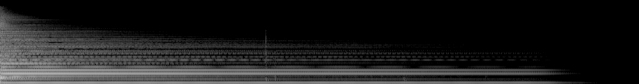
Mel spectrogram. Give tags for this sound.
household; percussion

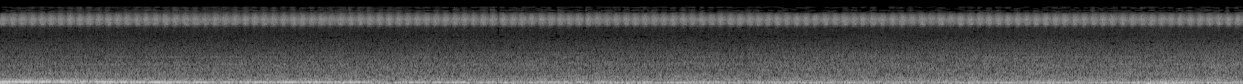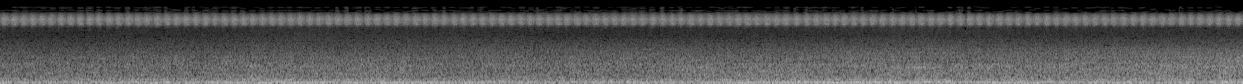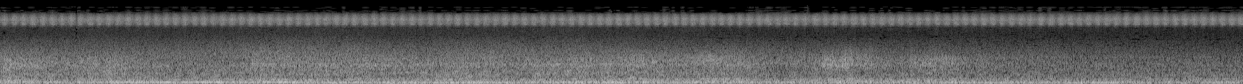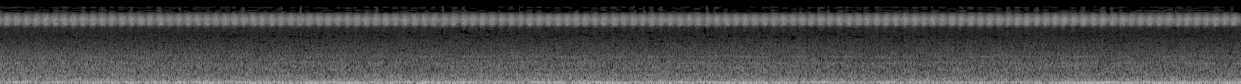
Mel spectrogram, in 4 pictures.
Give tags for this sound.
ambiance; field-recording

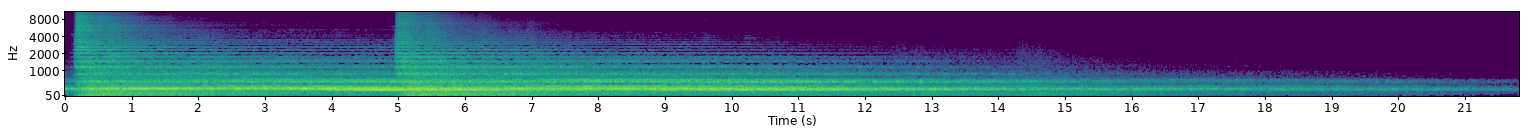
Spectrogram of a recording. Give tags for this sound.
multisample; pad; space; drone; soundscape; artificial

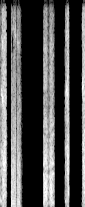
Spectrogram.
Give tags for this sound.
glitchbreak; freaky; breakcore; glitch; techno

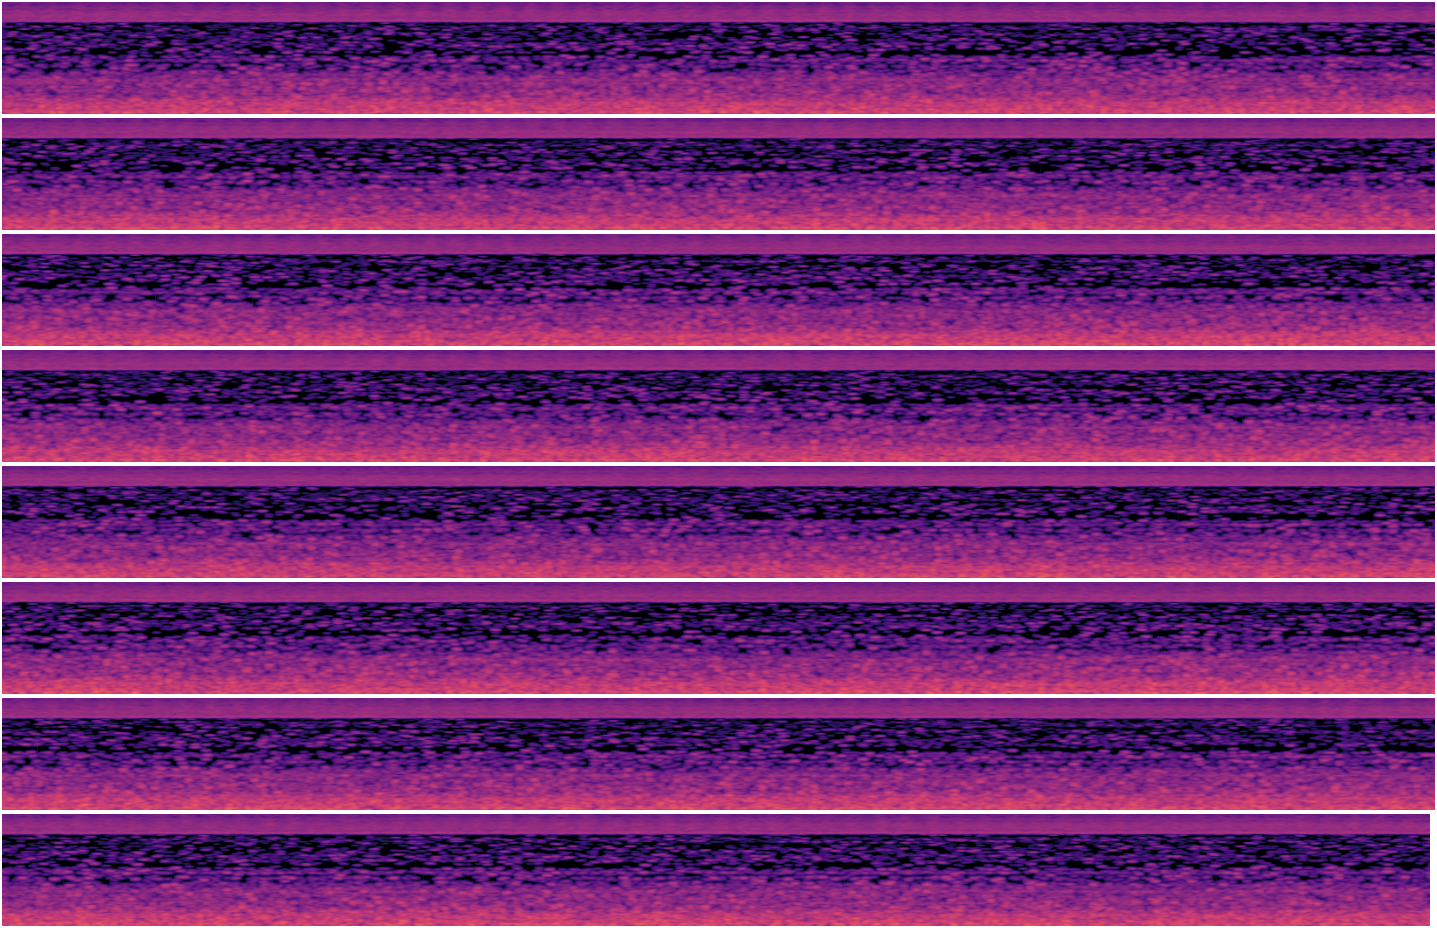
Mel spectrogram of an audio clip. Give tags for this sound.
field-recording; school; sfx

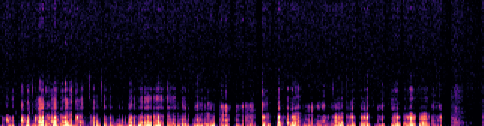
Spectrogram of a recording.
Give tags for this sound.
Dragon; language; Speakeing

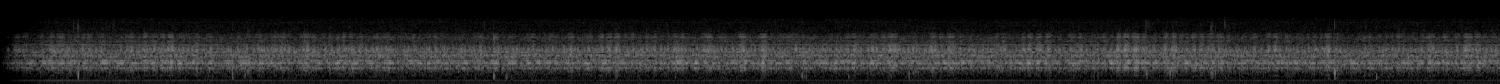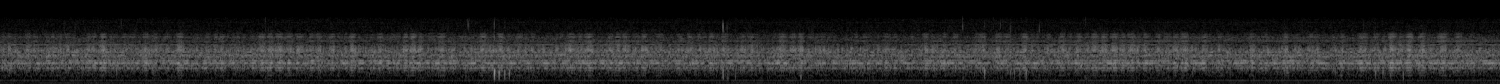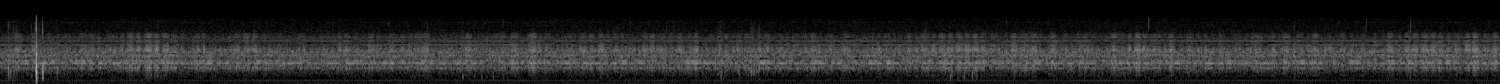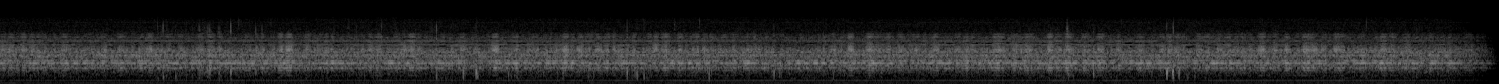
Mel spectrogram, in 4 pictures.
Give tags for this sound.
shortwave; static; radio; vlf; electronic; noise

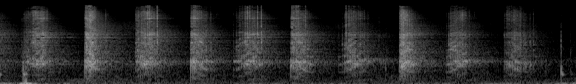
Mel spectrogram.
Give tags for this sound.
cityrings; santa-anna; spain

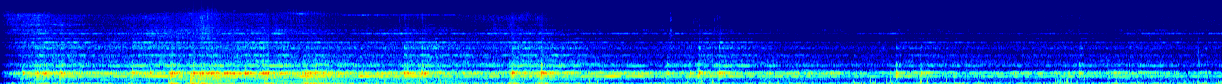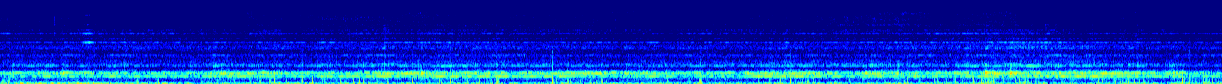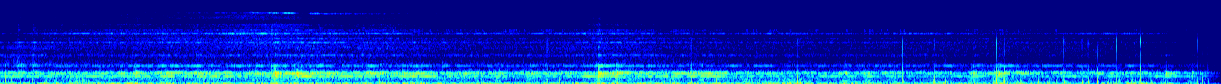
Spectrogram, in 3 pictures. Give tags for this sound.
contactmicrophone; strange; railing; metallic; eerie; newport; bridge

